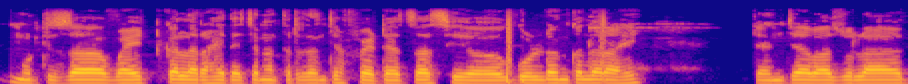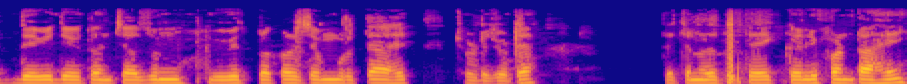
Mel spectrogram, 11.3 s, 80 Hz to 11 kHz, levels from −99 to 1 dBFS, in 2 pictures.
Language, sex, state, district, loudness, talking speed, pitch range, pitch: Marathi, male, Maharashtra, Dhule, -17 LUFS, 165 wpm, 130-135 Hz, 130 Hz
